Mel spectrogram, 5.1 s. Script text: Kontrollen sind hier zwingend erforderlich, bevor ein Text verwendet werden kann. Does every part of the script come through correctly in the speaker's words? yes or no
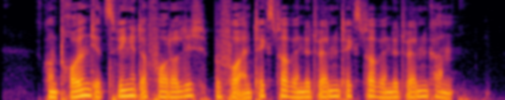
no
